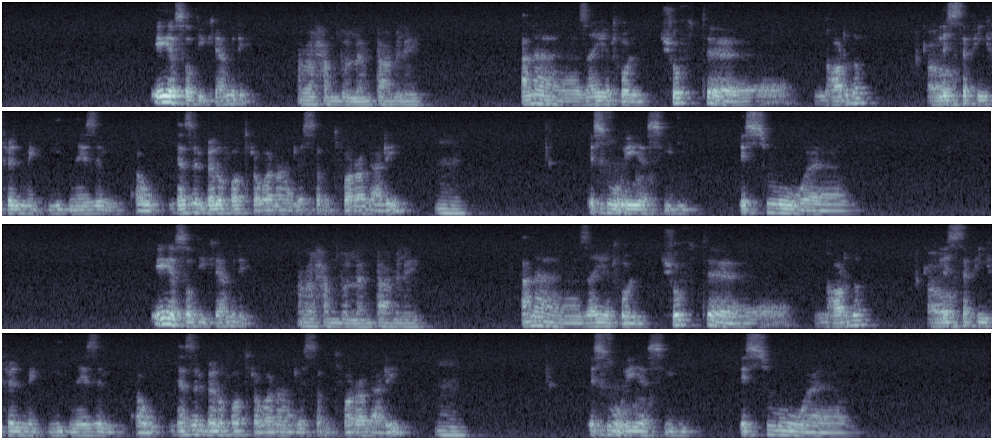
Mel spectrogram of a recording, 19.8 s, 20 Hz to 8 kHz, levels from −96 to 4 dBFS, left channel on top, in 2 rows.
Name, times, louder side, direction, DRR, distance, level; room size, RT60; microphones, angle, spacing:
voice 1, 1.5-2.4 5.2-7.8 8.1-8.6 9.4-13.9 15.8-16.8 17.3-18.4, left 3 dB, 60° left, 0.8 m, -26 dB
voice 2, 3.0-4.2 9.3-9.5 14.2-14.5 16.0-16.3, left 1 dB, ahead, 1.3 m, -32 dB
3.0 x 2.1 x 2.4 m
head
